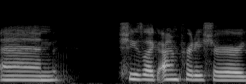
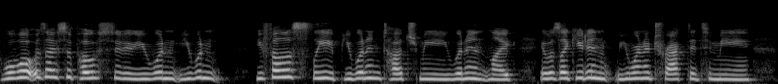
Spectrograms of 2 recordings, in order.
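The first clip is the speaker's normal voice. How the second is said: mock crying, high, tearful voice; 5 semitones higher than usual. Speaker acts out a man who starts crying and gives a sob story: imitating someone crying. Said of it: "he just starts crying".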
